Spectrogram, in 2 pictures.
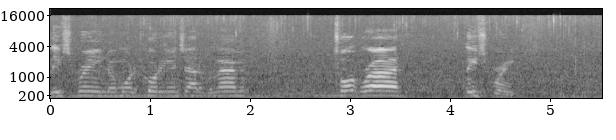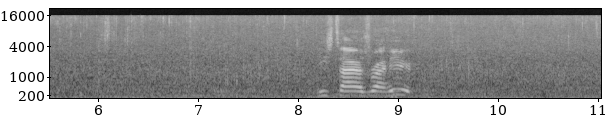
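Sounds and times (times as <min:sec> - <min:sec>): light rain falling: 0:00.0 - 0:11.0.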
